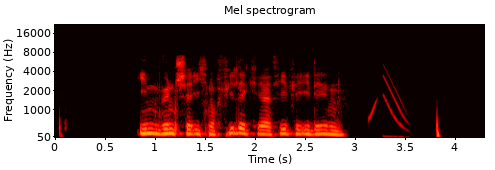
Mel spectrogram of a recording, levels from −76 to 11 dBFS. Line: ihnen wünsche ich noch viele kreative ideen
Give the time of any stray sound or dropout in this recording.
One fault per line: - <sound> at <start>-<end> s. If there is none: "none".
- chirp at 3.1-3.6 s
